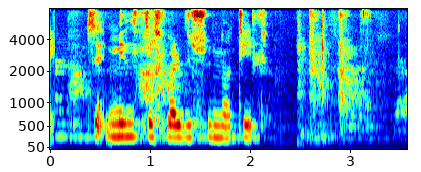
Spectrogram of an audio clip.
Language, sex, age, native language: Icelandic, male, 9, Icelandic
